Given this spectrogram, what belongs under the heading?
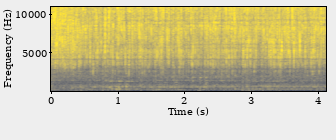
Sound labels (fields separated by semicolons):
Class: water tap; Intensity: medium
